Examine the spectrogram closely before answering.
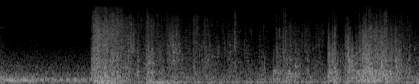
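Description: A motorcycle crashes with a loud scrape and clatter.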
